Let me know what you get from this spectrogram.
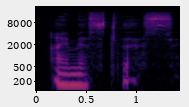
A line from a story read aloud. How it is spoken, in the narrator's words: he murmurs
